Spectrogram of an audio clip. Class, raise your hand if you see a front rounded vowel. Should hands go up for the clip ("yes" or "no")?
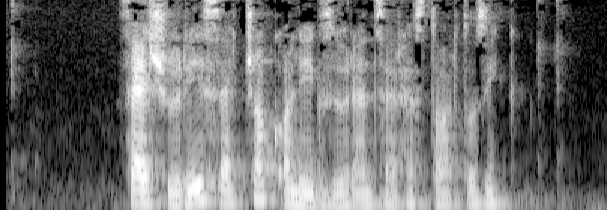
yes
